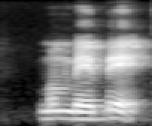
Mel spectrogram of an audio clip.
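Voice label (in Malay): "membebek", Malay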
